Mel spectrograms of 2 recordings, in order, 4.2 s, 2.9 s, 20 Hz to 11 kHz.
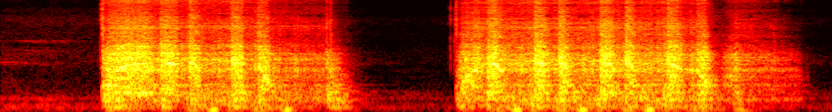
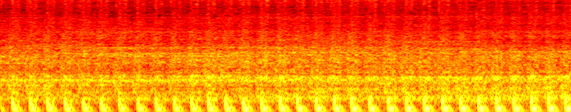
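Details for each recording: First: Honda XR650L adventure build, in neutral: two short bursts of even starter chugging, about a second each, and the engine never catches because the ignition was left off. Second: Honda XR650L single-cylinder idling on the stock exhaust tip after jetting adjustment: steady, even deep thumps about three and a half per second, throaty but clean; smooth, healthy idle.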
